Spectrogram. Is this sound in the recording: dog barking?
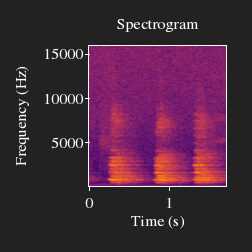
yes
